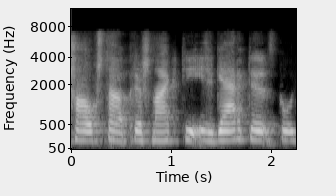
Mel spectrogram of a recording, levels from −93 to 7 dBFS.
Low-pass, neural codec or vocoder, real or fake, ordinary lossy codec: 7.2 kHz; codec, 16 kHz, 1 kbps, X-Codec, WavLM features, trained on Multilingual LibriSpeech; fake; MP3, 96 kbps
